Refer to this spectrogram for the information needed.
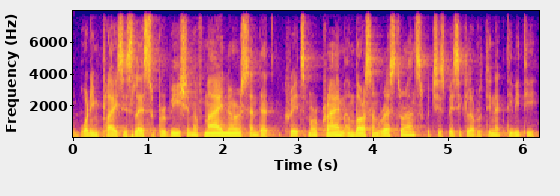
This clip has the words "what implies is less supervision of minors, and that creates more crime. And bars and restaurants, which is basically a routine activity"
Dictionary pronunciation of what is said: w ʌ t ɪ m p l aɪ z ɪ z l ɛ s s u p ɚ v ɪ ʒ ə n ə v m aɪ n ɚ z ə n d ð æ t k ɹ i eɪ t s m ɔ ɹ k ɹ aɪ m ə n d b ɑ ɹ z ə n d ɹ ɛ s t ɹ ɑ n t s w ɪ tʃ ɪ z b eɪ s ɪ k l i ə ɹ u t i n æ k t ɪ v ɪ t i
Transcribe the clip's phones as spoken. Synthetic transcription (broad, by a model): w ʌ t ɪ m p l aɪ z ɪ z l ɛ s s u p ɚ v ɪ ʃ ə n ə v m aɪ n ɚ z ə n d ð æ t k ɹ i eɪ t s m ɔ ɹ k ɹ aɪ m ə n b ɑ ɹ s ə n ɹ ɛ s t ɹ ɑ n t s w ɪ tʃ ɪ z b eɪ s ɪ k l i ə ɹ u t i n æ k t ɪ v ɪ t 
